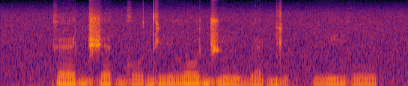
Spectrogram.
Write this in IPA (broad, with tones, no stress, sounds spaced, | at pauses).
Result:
k ɛ˧ d͡ʒ ɛ˧ ɡ o˨ d i˧ l o˦ d͡ʒ ũ˧ ɡ͡b ɛ˨ ɡ i˨ k͡p i˧ j u˦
